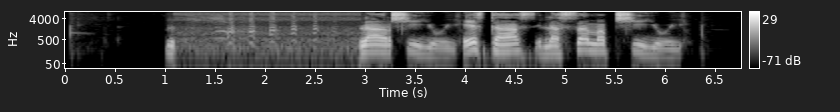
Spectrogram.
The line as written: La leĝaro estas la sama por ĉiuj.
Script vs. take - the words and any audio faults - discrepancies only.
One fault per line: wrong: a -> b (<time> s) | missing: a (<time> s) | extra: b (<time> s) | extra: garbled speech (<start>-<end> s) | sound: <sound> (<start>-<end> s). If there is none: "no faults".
sound: laugh (1.2-2.7 s)
wrong: leĝaro -> ĉiuj (3.3 s)
missing: por (5.4 s)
